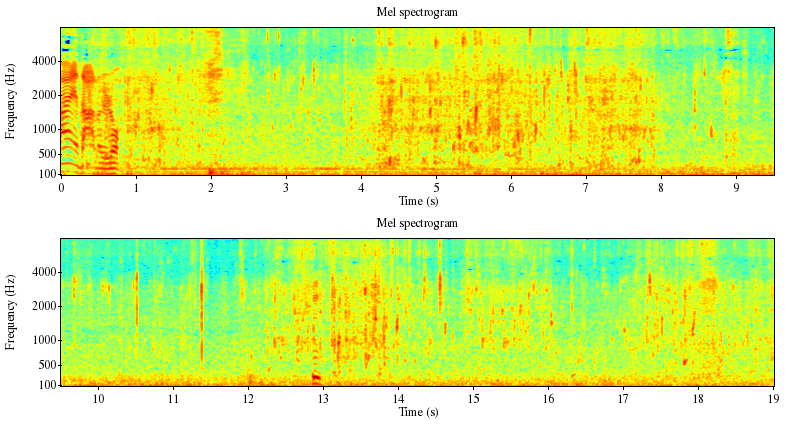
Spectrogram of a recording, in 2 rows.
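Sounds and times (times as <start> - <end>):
steady low rumble: 0.0 - 19.0
wet chewing: 5.3 - 13.2.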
